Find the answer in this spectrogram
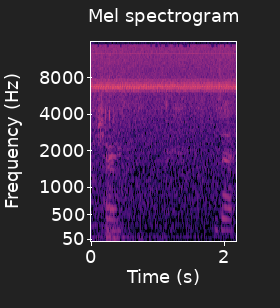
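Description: Near silence: a faint, steady, high-pitched insect drone in the woods, with a brief faint voice about a quarter second in.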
